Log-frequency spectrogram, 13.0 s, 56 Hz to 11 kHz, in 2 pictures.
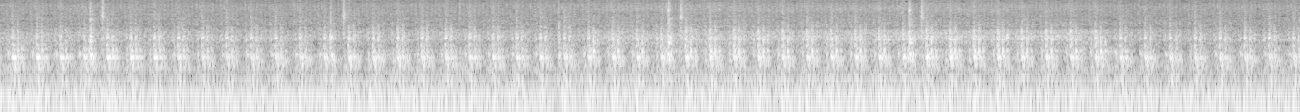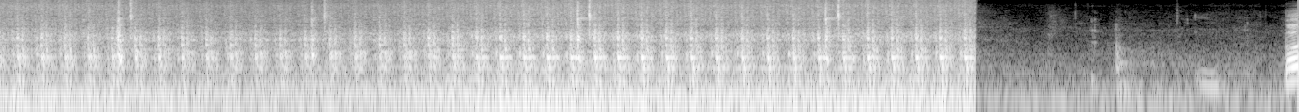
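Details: Towed-in Ford F-150 3.5 EcoBoost at idle: rough, loping chuff with sharp clacks; leak-down test good, but low compression on the driver's bank with an underboost code; the intake cam phaser had come apart.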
